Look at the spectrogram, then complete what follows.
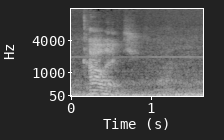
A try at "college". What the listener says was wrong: J. I don't hear a J.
